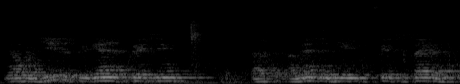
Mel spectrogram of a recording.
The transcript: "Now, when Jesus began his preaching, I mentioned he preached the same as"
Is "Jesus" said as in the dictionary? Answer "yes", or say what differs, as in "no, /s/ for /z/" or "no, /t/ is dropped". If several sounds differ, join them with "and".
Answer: yes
